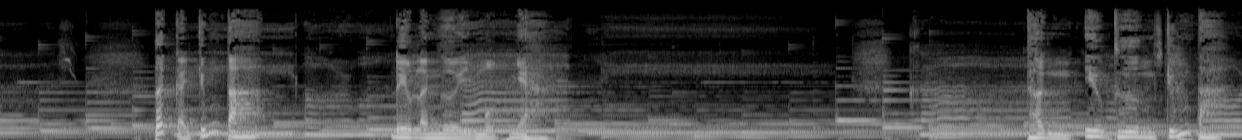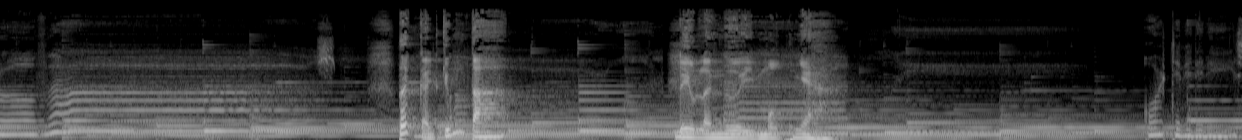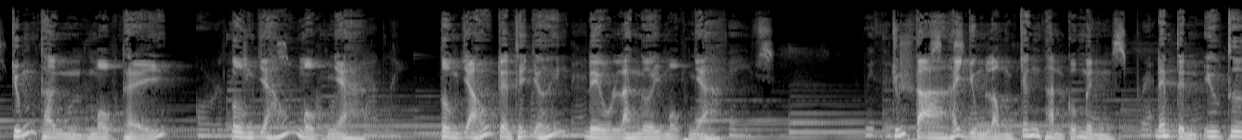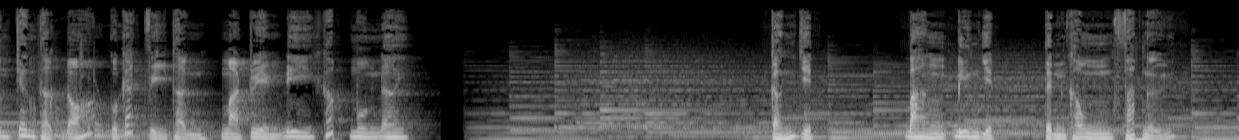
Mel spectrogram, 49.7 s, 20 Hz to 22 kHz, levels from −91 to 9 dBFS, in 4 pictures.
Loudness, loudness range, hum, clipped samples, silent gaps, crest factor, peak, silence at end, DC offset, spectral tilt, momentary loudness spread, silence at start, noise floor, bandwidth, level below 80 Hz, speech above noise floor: -21 LUFS; 11 LU; none; under 0.1%; 41.66-41.86 s; 20 dB; -2 dBFS; 0 s; under 0.1%; -6.5 dB/octave; 16 LU; 0 s; -42 dBFS; 16.5 kHz; -34 dBFS; 23 dB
